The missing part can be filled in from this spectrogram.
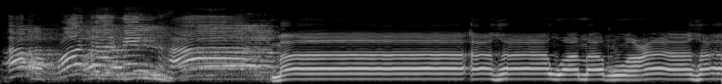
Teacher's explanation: مدہ ایک الف کھینچ کر ادا کریں گے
